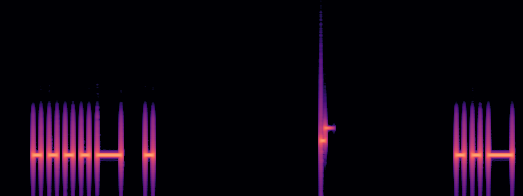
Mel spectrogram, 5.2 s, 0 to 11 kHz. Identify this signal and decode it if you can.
Morse code, heard as a keyed tone, about 15 wpm, 700 Hz. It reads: 4 E U
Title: Two Challenging Letter-Number Combinations 15wpm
